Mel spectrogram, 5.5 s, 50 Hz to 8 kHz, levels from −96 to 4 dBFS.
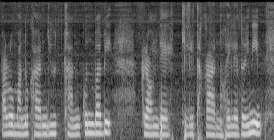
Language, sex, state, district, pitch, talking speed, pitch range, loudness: Nagamese, female, Nagaland, Dimapur, 180 Hz, 165 wpm, 170-190 Hz, -19 LUFS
